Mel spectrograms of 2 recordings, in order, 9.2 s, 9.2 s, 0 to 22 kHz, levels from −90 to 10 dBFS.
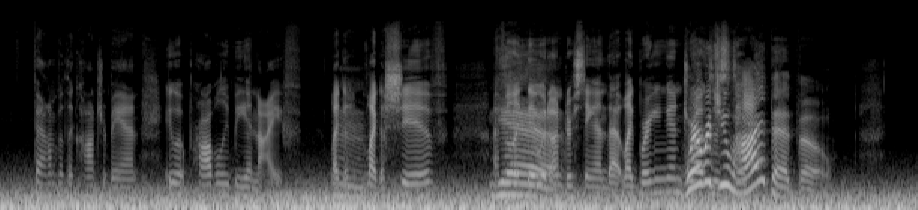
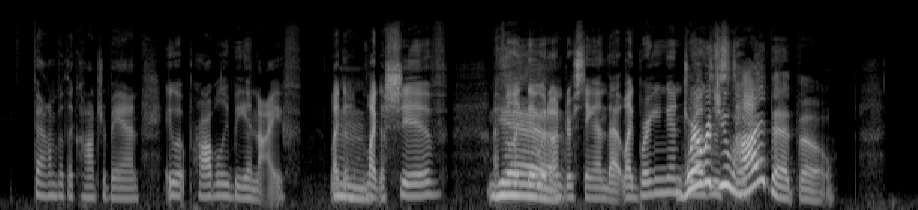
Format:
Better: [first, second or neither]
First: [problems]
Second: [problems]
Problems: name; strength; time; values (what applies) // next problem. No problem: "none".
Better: second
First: low rumble; noticeable; throughout; 15 dB below the speech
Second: none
